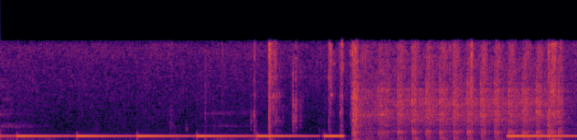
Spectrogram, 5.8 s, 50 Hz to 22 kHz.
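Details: 2014 Chevy Cruze Ecotec, crank no start with no codes and good 58–60 psi fuel pressure: warning chime then about two seconds of even cranking at roughly seven beats a second, never catches; later traced to the coil pack.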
